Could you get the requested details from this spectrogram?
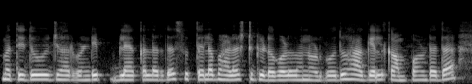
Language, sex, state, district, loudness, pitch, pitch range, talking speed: Kannada, female, Karnataka, Bidar, -15 LUFS, 215 Hz, 205-225 Hz, 180 wpm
